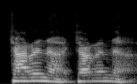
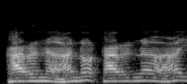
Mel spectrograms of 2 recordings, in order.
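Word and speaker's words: caraṇa: Remember, C is pronounced as ch. So it is as in church. C as in church. And the example of those is charana, not karana, it is charana.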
